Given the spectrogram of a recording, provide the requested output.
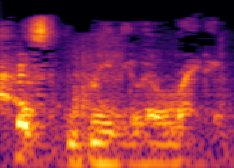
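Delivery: soft, whispered joke; playful little whisper; hushed aside. Pretend. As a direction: whisper it low, as if tiny. Joking about tiny tattoo writing.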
